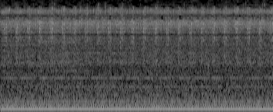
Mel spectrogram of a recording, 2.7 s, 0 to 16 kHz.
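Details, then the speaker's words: Goodwill typewriter with new motor and typing belts, problem fixed: steady low motor hum with faint even buzz, no clatter or slipping. Earlier failure to power on was a detached lever on the internal power switch; motor now runs smoothly. "so this one i paid 12 dollars at goodwill about a year and a half ago so problem is fixed new belts are on it is working fine"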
